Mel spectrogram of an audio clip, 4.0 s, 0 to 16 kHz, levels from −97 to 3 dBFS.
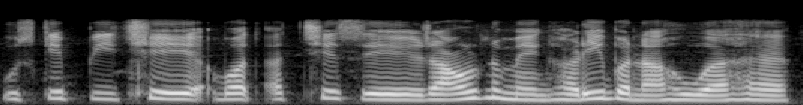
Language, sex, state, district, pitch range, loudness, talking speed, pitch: Hindi, female, Jharkhand, Deoghar, 190-220 Hz, -17 LUFS, 165 wpm, 210 Hz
